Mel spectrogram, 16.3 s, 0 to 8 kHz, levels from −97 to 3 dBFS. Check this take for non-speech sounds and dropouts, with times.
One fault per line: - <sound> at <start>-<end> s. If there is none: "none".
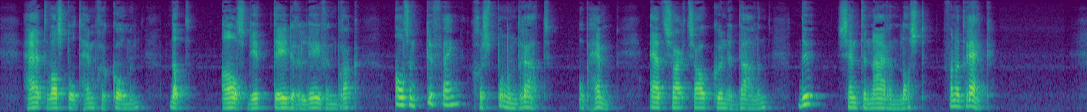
none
